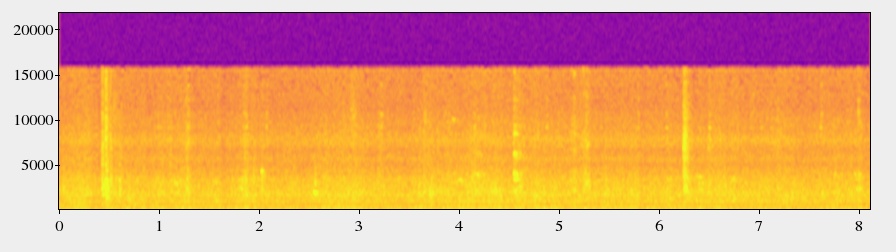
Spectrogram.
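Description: Napa Valley Wine Train rolling along the track, heard from inside a passenger car: a steady rumble of wheels on rail with a few light clicks.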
